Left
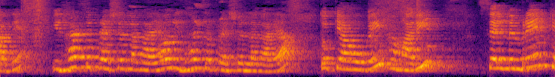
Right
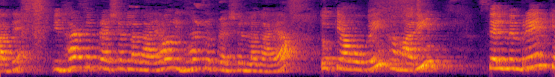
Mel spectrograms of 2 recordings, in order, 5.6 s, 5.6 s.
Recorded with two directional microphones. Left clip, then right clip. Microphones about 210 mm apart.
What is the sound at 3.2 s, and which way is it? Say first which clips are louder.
Speech: left 1 dB; 15° left (ahead or behind).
